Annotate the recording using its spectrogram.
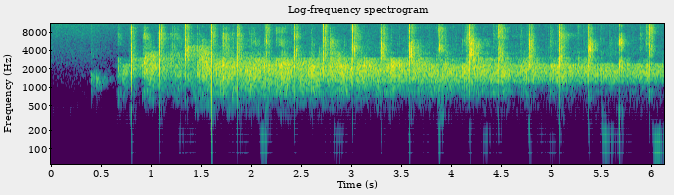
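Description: Audience applauding, starting suddenly less than a second in after a brief near silence, with many separate claps heard within the steady clatter.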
